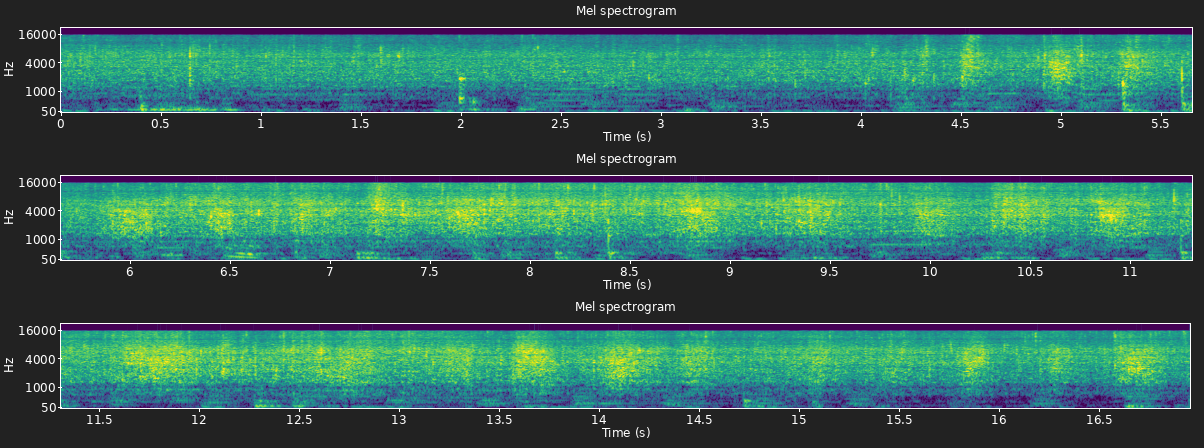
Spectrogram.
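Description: Pork frying in a pan seasoned with salt and pepper, a close, continuous crackling sizzle with occasional stirring scrapes, growing slightly louder midway, no voices.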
